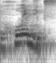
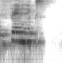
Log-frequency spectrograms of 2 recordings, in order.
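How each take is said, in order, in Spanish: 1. El nombre empieza con un sonido parecido a h más w. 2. El nombre empieza con un sonido f. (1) "¿cómo pronuncian la palabra Félix" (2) "En vez de Félix"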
